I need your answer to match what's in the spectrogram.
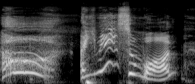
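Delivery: play-acted, super-excited, very high and swooping. Retelling asking a friend if she was meeting someone: imitating own excited question. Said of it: "Super excited".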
